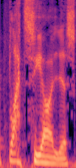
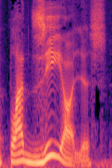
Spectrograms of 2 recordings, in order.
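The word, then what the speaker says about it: plats-i-olles: És a dir, que faria aquest so sord i diria plats i olles, que no és la manera correcta de pronunciar-ho en català, que ha de ser plats i olles. Sonora, plats i olles.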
